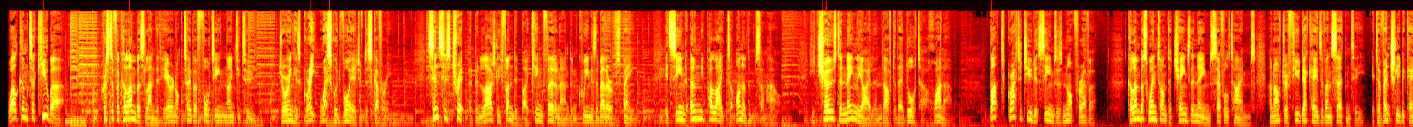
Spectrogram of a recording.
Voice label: Documentary; Cuba; Vocal Point

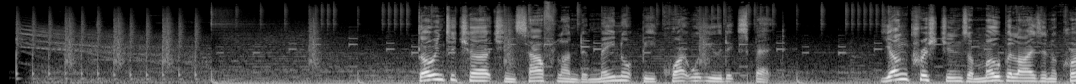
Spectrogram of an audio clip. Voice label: Documentary Rapping Vicar

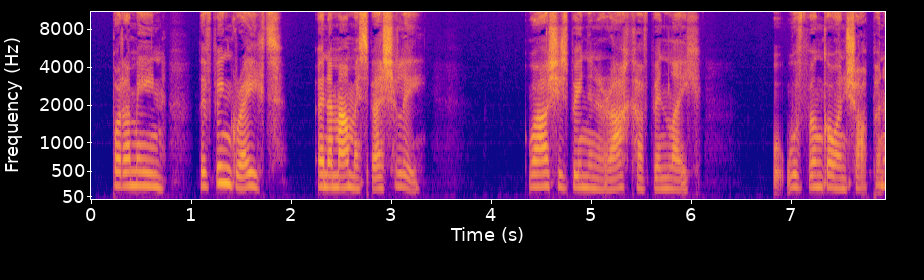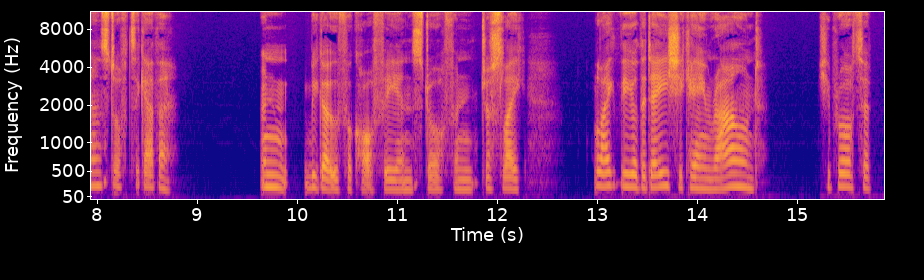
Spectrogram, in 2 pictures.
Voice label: Drama

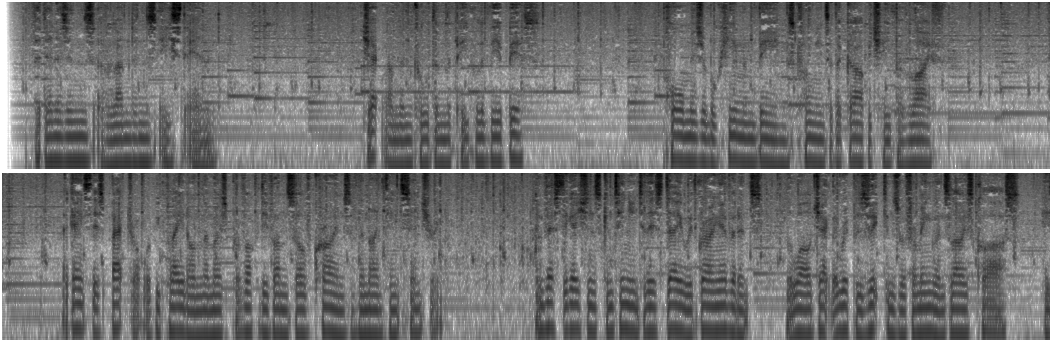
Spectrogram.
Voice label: Narrations English accent

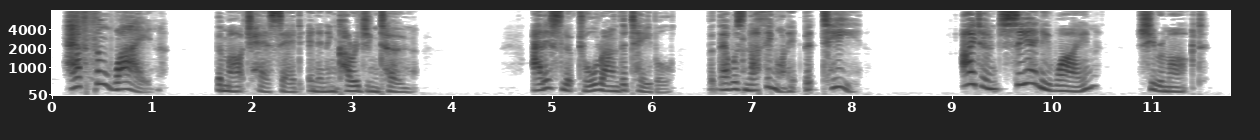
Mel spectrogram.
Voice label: Narration Story

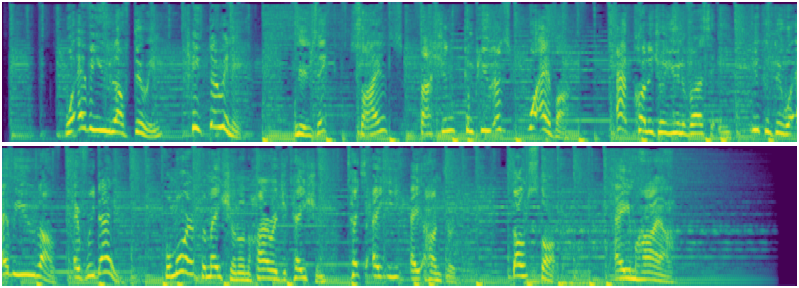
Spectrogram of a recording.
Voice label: Commercial; Vocal Point

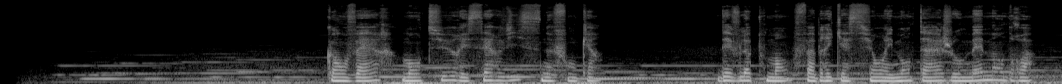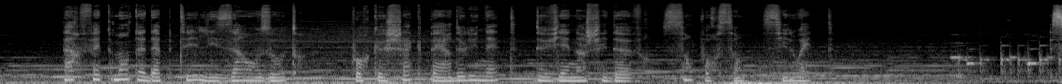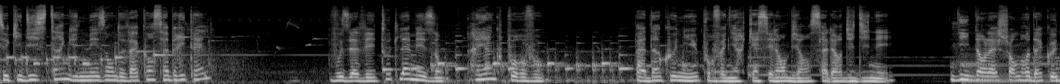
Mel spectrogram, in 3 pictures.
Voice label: French Commercials; Vocal Point

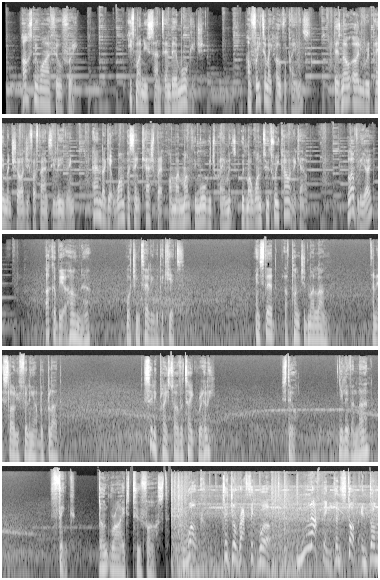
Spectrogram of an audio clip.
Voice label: Commercials

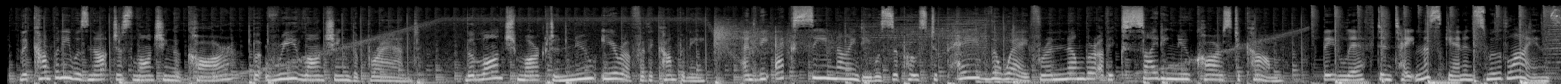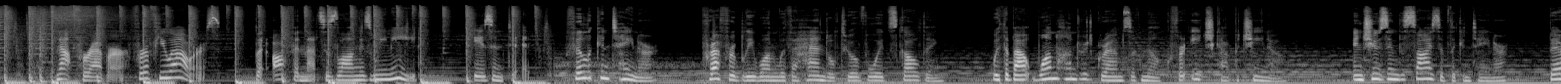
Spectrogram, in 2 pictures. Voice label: Narration; Vocal Point

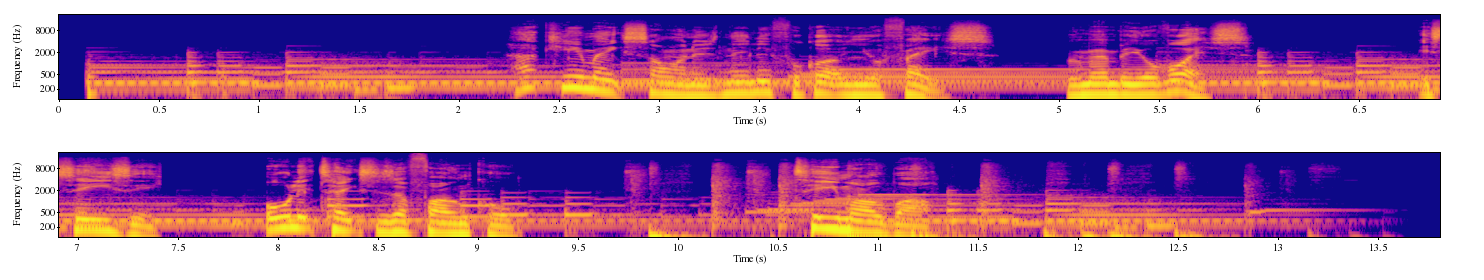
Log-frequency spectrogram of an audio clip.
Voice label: Commercial; T mobile

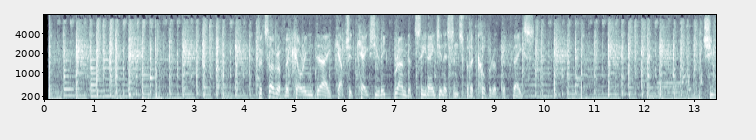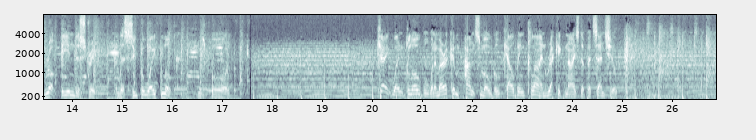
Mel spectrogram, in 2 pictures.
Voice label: Narration; Kate moss

